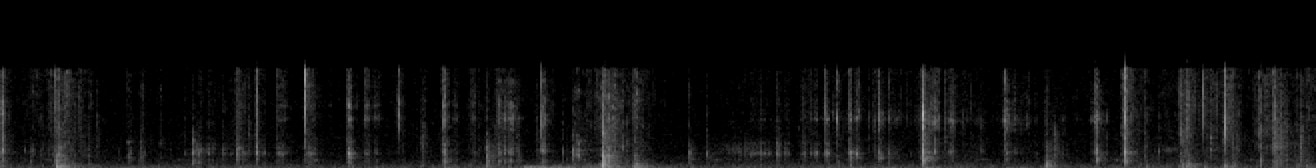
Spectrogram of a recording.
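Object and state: Bar of soap being carved.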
